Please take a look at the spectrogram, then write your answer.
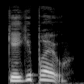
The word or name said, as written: gækkebrev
